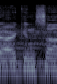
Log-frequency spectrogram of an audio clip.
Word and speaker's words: Arkansas: On your favorite Arkansas sports talk station.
